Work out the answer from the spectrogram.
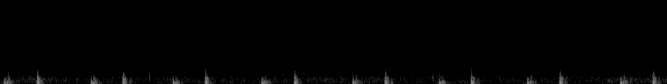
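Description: Soft, steady low thumps at about 67 beats a minute with no added noises; normal heartbeat.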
